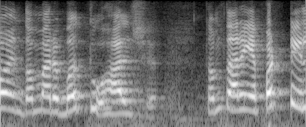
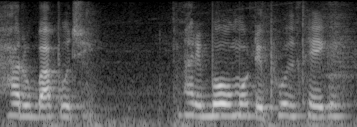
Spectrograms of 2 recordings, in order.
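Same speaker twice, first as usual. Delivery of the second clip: much softer, lower mock-humble apology; sarcastic apology; 4 semitones lower, 14 dB quieter than usual. Daughter-in-law mock-apologizing to father-in-law, much softer. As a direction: pretend to be sorry, dripping sarcasm.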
